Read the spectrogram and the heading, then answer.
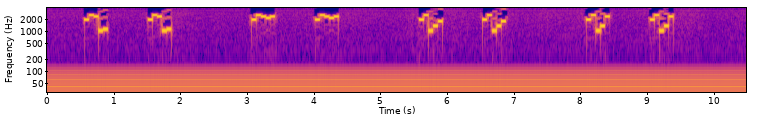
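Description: Five-tone selective call (ZVEI), heard as quick runs of five tones, tones of about 70 ms. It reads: 88012 88012 88090 88090 88147 88147 88140 88140
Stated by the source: Five-tone ZVEI selective call 88399, received by SDR, fire brigade Orlamünde.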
